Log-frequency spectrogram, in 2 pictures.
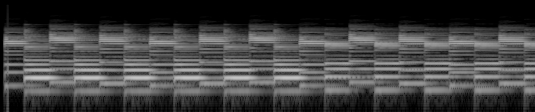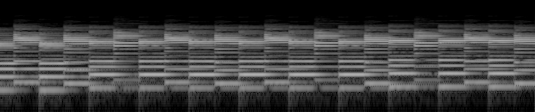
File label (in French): etude arpeges aller retour deux notes par corde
